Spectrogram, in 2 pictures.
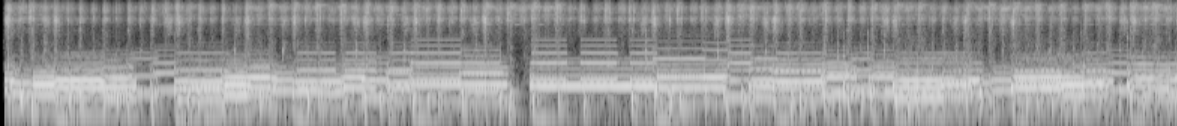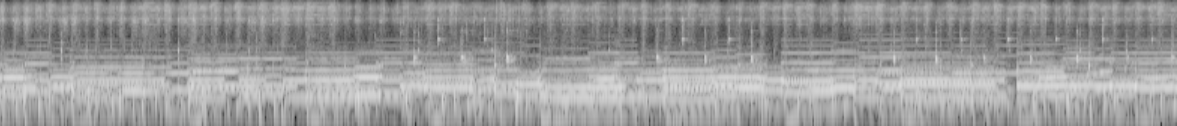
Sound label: Organ Rounds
